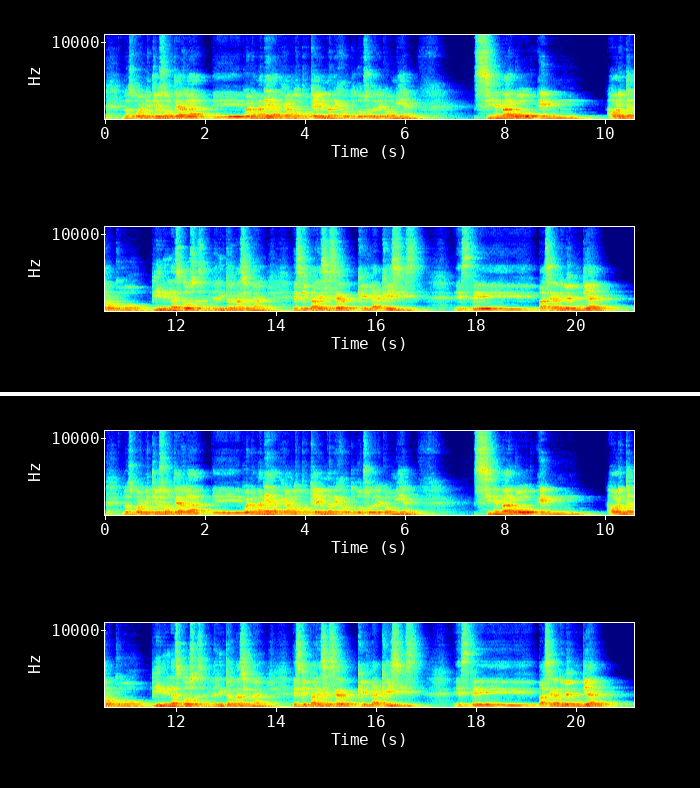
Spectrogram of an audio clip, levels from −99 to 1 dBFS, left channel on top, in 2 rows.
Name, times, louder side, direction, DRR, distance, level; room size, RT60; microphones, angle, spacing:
voice 1, 0.0-6.8 7.4-9.5 10.0-16.8 17.0-20.5, equal, 35° right, -5 dB, 0.8 m, -21 dB
2.6 x 2.3 x 3.4 m, 1.4 s
head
